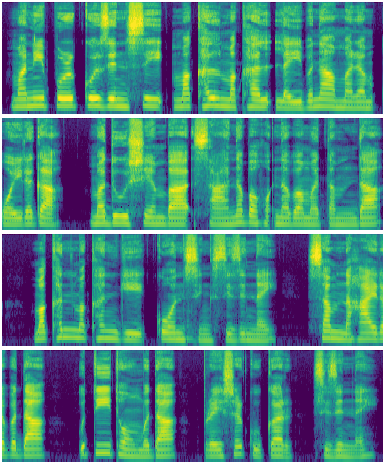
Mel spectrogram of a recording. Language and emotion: Manipuri, neutral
